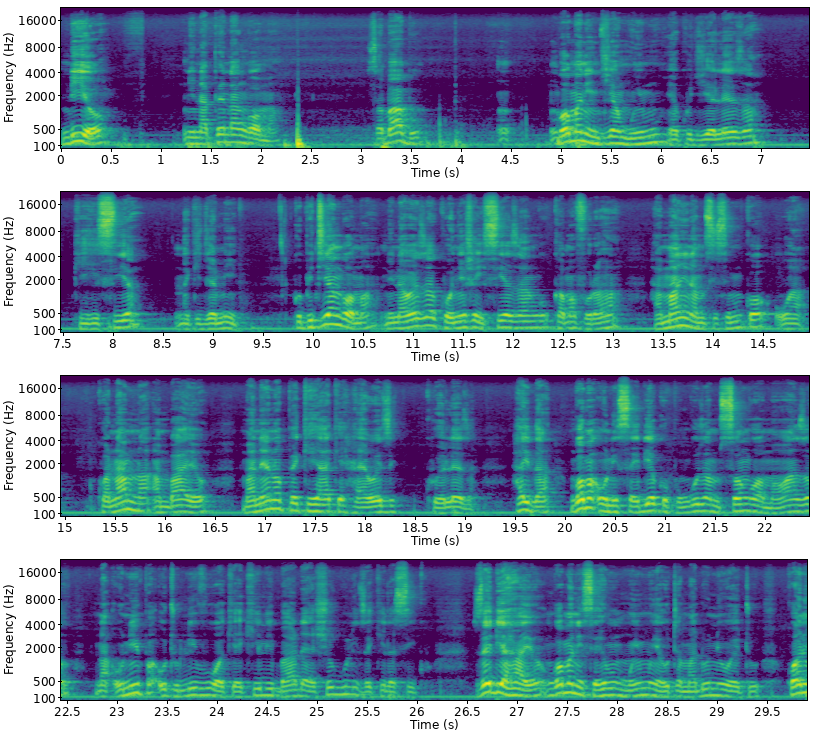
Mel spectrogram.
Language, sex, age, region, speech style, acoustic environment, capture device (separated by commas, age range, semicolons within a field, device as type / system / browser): Swahili, male, 25-34, Kenya, focused; happy; relaxed, silence, desktop / Windows / Chrome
